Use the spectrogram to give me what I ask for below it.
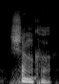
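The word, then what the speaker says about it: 上课: সাংখ। এই যে সাংখ, হ্যাঁ, এই যে সাং, এই যে খ, হ্যাঁ, এই যে খোয়া লেখা আছে, তার মানে আপনারা খোয়াই বলবেন না, কিন্তু এখানে উচ্চারণটা হবে খ, ঠিক আছে।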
